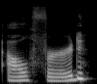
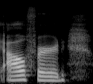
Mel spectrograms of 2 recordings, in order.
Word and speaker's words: Alferd: Packer's name, even though he's generally known as Alferd, like with the E-R-D.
